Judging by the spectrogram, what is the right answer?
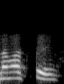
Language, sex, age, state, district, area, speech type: Hindi, female, 30-45, Uttar Pradesh, Bhadohi, rural, conversation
